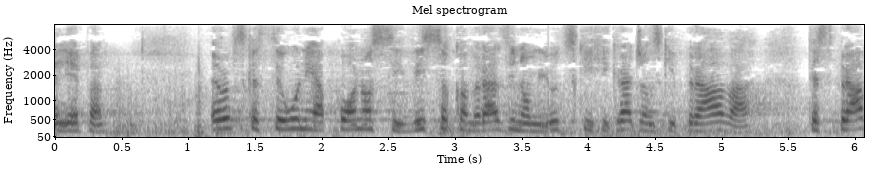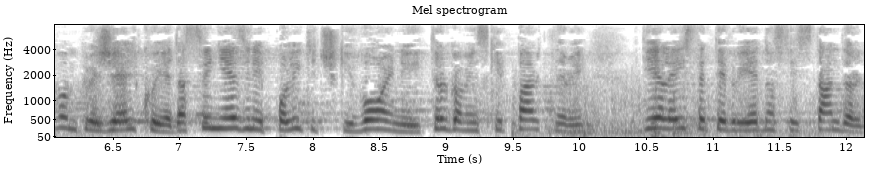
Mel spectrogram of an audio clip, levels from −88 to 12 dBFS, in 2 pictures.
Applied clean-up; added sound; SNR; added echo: none; Thunder; 18 dB; none.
